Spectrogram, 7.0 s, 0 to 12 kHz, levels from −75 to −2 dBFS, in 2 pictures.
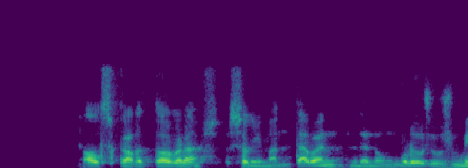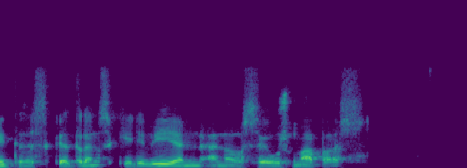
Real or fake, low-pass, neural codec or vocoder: fake; 7.2 kHz; codec, 16 kHz, 2 kbps, X-Codec, HuBERT features, trained on general audio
